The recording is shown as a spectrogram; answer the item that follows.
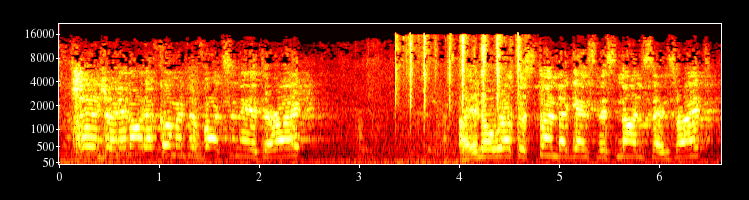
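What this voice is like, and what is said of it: Put-on Jamaican accent. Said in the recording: “my Jamaican accent”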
